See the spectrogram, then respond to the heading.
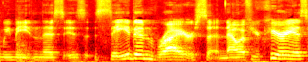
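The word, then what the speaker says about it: Xaden: most important person we meet in this is Zaden Ryerson now if you're curious how that's spelled it's x a d e n in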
